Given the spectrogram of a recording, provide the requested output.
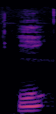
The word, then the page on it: u: Biak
